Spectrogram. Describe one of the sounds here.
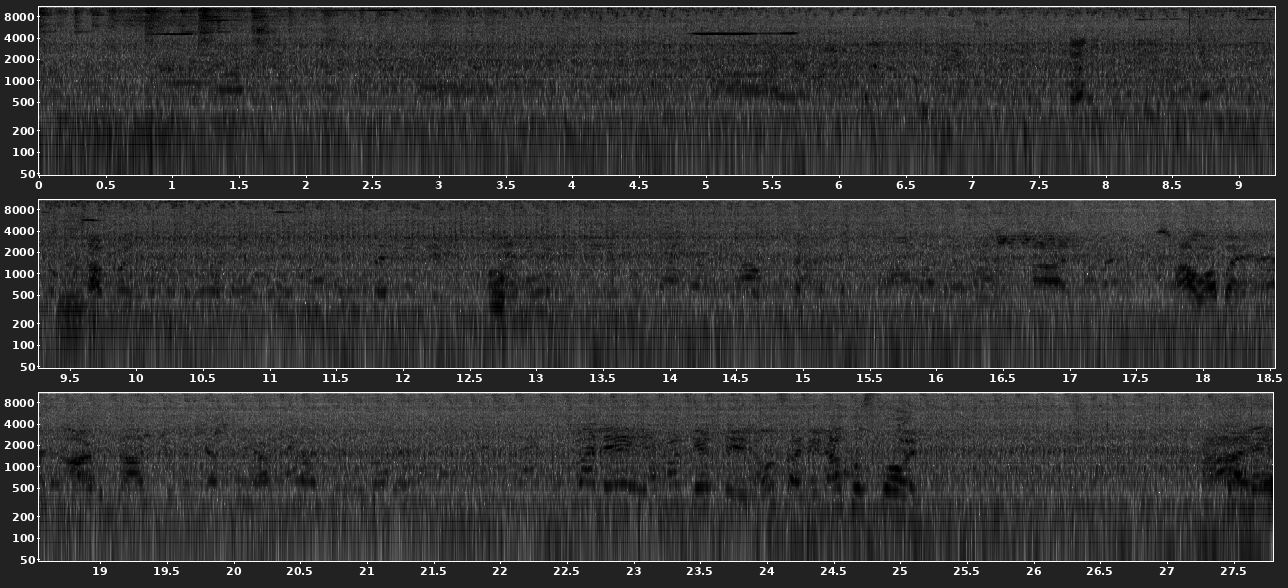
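Minibus engines rumble low as the vehicles roll slowly past, close by.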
